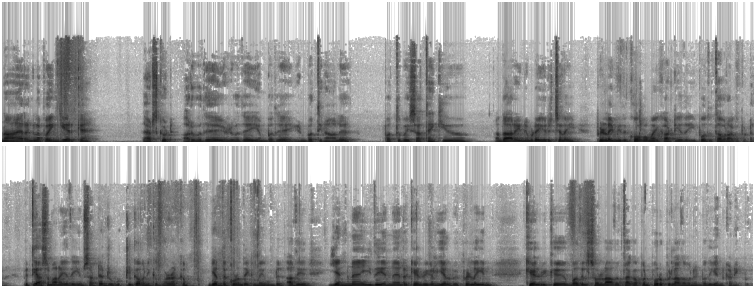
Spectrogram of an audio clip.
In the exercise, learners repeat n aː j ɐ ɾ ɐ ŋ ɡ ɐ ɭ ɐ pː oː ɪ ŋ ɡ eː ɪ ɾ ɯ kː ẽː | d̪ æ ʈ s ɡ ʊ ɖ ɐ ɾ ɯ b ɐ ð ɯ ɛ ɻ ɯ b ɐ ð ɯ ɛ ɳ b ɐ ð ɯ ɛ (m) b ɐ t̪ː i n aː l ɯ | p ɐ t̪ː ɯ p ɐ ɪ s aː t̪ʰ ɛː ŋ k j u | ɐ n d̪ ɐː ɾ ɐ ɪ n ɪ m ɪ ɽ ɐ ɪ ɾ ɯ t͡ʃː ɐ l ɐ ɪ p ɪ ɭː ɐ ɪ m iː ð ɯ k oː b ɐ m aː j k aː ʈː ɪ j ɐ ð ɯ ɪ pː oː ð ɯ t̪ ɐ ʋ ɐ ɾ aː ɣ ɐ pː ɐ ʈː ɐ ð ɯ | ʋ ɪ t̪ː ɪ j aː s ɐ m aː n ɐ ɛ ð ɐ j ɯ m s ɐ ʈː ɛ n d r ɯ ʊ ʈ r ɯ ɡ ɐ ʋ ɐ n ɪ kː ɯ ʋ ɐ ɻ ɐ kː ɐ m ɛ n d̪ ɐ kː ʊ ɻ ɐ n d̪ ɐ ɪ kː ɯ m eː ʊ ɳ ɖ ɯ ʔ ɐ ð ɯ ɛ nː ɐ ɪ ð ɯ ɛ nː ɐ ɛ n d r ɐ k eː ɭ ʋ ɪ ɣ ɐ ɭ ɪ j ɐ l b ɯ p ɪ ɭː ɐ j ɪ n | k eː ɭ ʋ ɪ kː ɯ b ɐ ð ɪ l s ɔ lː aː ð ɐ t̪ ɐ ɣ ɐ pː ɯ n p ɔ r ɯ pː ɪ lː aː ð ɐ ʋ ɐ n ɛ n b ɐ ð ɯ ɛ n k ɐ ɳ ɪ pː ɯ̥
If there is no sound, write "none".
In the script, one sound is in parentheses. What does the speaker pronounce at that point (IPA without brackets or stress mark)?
ɳ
